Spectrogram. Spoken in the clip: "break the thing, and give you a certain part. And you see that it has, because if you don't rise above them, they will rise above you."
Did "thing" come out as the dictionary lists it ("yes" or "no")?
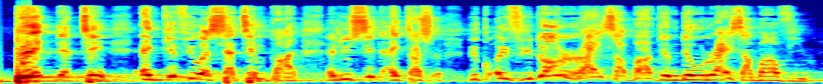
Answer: no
